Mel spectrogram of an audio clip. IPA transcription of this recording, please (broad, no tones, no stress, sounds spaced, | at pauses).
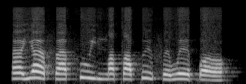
ɐ j ɐ f a f u j n u tˤ o p ɨ f ɘ w ɘ ɓ ɔ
